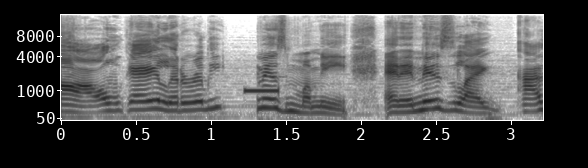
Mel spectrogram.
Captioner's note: beep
